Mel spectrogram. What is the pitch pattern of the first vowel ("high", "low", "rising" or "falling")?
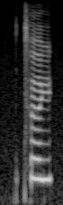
high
